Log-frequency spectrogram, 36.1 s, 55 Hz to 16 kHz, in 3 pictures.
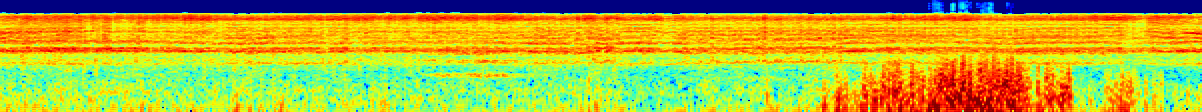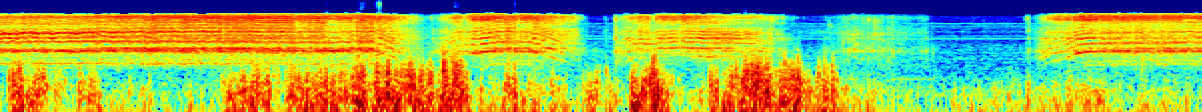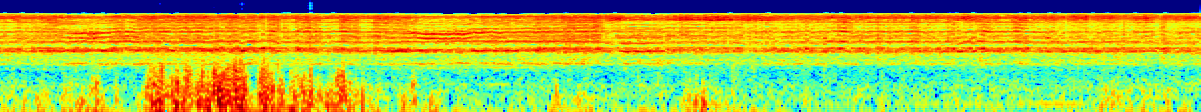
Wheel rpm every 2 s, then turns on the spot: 170, 160, 160, 160, 170, 160, 160, 130, 80, 80, 10, 100, 170, 170, 160, 170, 170, 170.
20-22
